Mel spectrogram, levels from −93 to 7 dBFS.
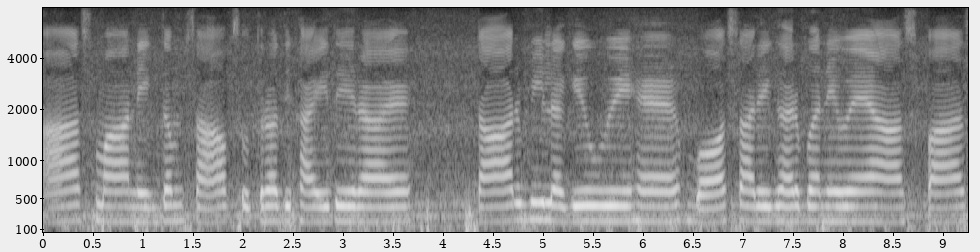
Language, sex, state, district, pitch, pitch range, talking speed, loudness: Hindi, female, Rajasthan, Bikaner, 195 Hz, 195-200 Hz, 130 wpm, -12 LUFS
